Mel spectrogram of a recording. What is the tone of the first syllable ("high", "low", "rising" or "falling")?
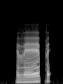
rising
